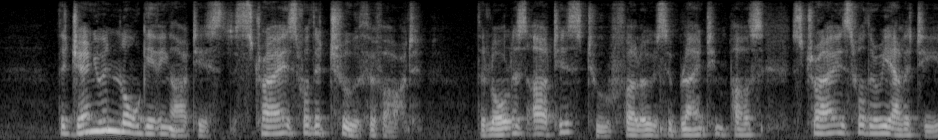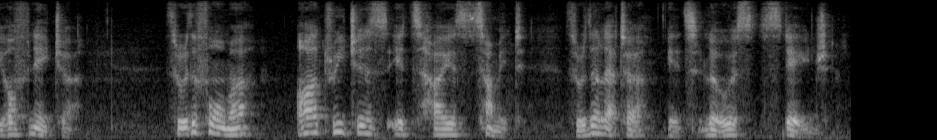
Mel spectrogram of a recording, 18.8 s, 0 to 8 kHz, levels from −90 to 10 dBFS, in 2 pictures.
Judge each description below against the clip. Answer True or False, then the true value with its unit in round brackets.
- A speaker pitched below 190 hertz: True (140 Hz)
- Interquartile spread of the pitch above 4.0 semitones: True (4.8 semitones)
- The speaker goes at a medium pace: False (125 wpm)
